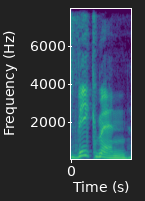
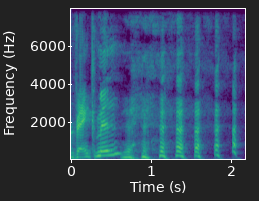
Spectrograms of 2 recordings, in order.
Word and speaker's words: Vekeman: It's Vekeman of Vekeman's World. I'm sorry. Sir. Did you say Peter Venkman? Sir. Yeah. Sir. Yeah. Hard K. Vekeman.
